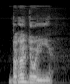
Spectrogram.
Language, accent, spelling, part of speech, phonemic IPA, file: French, Canada, bredouilles, verb, /bʁə.duj/, LL-Q150 (fra)-bredouilles.wav
- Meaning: second-person singular present indicative/subjunctive of bredouiller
